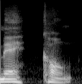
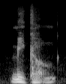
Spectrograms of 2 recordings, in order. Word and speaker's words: Mekong: And it is called Ma Ganga, or in the Khmer pronunciation, Mekong. Mekong.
